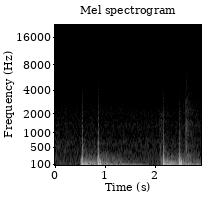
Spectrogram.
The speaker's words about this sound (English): Oh, the heartbeat of Chicago. Boom, boom, boom, boom.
